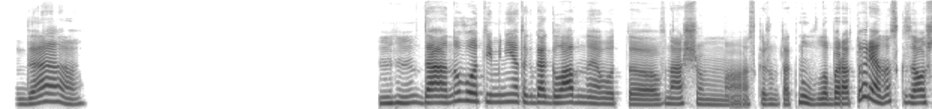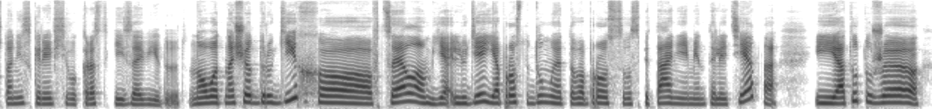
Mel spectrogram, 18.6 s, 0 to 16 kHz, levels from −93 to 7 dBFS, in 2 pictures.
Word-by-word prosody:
Да. 195 +1 -3 2.9
Мгм. 215 +2 -5
Да, 220 0 +4
ну 275 +5 -3
вот 280 -2 0
и 250 - -2
мне 250 +1 -3
тогда 230 -1 0
главное 215 -2 +1
вот 185 -1 -6
в 165 -1 -3
нашем, 175 -5 -5
скажем 170 -2 -10
так, - - -8
ну, 230 -3 -1
в 175 - -10
лаборатории, 185 - +2
она 245 -1 +2
сказала, 220 -4 -1
что 225 -4 -6
они, 195 +1 -4
скорее 185 -3 -4
всего, 180 -2 -10
как 170 - -19
раз 180 0 -4
таки 175 -2 -6
завидуют. 165 -3 -5
Но 190 +3 +2
вот 220 0 +3
насчет 220 +1 +2
других, 275 - 0
в 210 -5 +5
целом, 235 -2 +4
людей, 205 +6 +1
я 210 -2 +2
просто 230 0 -1
думаю, 225 0 -2
это 195 -1 -5
вопрос 200 +2 -2
воспитания, 190 +1 -2
менталитета, 180 - -1 0.4
и, 210 -1 +2
а 195 0 +8
тут 285 +4 -4
уже 225 -3 +4
210 Hz, 145 wpm, -22 LUFS, 185-230 Hz, 2.9 s, а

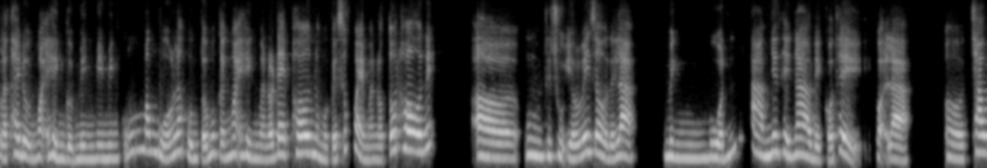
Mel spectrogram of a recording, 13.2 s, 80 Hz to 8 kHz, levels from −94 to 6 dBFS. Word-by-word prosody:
là 195 -1 -1
thay 255 -2 0
đổi 215 -5 +2
ngoại 220 +3 -3
hình 205 -6 +1
của 185 -1 -1
mình 190 +1 -3
vì 195 0 -4
mình 195 +1 -4
cũng 300 +7 -7
mong 290 -2 -1
muốn 205 -1 -1
là 290 +2 0
hướng 200 -2 -1
tới 180 0 +2
một 265 - -1
cái 205 - -2
ngoại 245 +3 -2
hình 215 -5 -2
mà 190 - -5
nó 190 +1 +1
đẹp 250 +2 0
hơn, 270 0 +5
rồi 240 -4 -1
một 185 - -5
cái 180 - 0
sức 325 - -7
khỏe - - +1
mà 180 0 -7
nó 180 0 -5
tốt 285 +11 +2
hơn 310 -3 +6
ấy. 370 +4 -3 0.5
Ờ, 215 - +3
ừm, 240 -2 0
thì 235 - -2
chủ 230 -1 -3
yếu 200 0 0
bây 265 +3 +3
giờ 265 -8 +2
đấy 190 0 -2
là 230 -3 +2 0.4
mình 225 -2 0 0.4
muốn 210 - 0 0.2
làm 240 -5 +1
như 280 +2 +1
thế 250 -5 +1
nào 240 -2 +1
để 185 -3 -3
có 175 0 -1
thể, 315 +5 +2 0.2
gọi 215 - -4
là, 180 -3 +3 0.5
ờ, 200 -3 -2
trao 275 -2 +3
225 Hz, 250 wpm, -22 LUFS, 195-265 Hz, 0.5 s, hơn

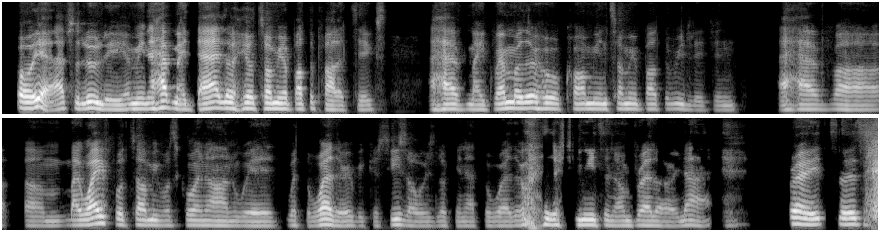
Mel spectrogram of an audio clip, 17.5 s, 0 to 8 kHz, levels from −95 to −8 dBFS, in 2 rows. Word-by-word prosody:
Oh 155 -2 +8
yeah, - - +9
absolutely. 145 -4 +2
I - - -5
mean, 145 0 +3
I 145 - +3
have 175 0 +5
my 130 -4 0
dad, 155 +6 +4
l 155 - +7
he'll 155 +1 +3
tell 150 0 +2
me 150 0 +6
about 140 0 -1
the 155 - -10
politics. 120 -2 -7 0.4
I 125 - -8
have 135 0 0
my 125 -1 -6
grandmother 155 +5 +3
who 150 0 0
will 140 -2 -1
call 140 0 -5
me 145 0 +1
and 140 0 -2
tell 145 - -9
me 140 0 -1
about 135 0 -9
the 140 - -17
religion. 115 -4 -13 0.4
I - - -4
have 130 0 -6
a, 120 -1 -6 0.2
um 120 0 -13
my 135 0 -5
wife 175 +6 +3
will 145 -2 -4
tell 140 +1 -4
me 135 0 -2
what's 130 -1 -14
going 130 0 -7
on 125 -2 -7
with 115 -1 -6
with 130 -1 -16
the 115 - -18
weather, 125 -3 0
because 115 0 -21
she's 145 -2 -5
always 115 -1 -13
looking 120 -1 -16
at 115 -1 -16
the 120 - -16
weather 120 +1 -11
whether 145 -1 -2
she 140 +2 -6
needs 140 -1 +1
an 130 - -8
umbrella 125 0 -7
or 115 -1 -12
not. 130 -3 -10 0.8
Right, 155 -2 +4
so 160 - -5
it's 155 0 -2
130 Hz, 215 wpm, -22 LUFS, 120-145 Hz, 0.8 s, yeah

